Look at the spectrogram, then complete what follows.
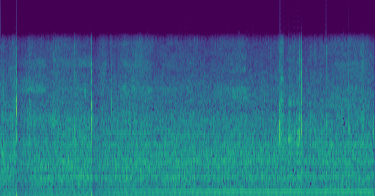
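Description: Steady hum and hiss of a reef aquarium's pumps and water circulation running, with a few sharp clicks now and then.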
